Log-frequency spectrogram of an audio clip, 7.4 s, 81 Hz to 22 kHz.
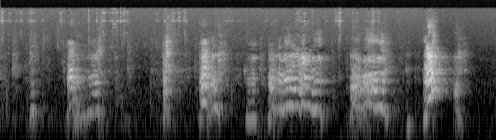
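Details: During play fighting between two dogs, a year-old of about 40 lbs and a 5-year-old of about 95 lbs, a dog gives strange moaning growls with whiny rises, in short bursts and one longer, wavering groan, ending in a sharp yelp.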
